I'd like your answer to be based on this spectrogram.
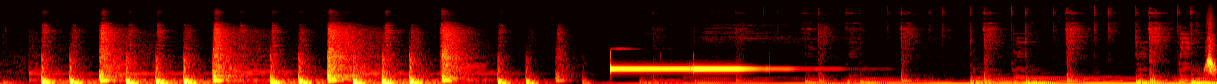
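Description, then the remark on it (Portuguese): A drum kit plays a steady, punchy beat of evenly spaced hits for about six seconds, then cuts to a held electronic tone and some low, sustained notes. “Parabéns! Essa foi a bateria.”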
